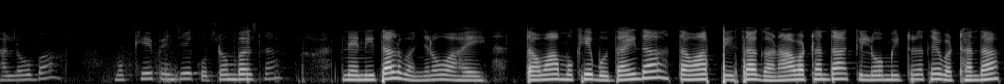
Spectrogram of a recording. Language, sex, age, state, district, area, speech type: Sindhi, female, 30-45, Gujarat, Junagadh, rural, spontaneous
